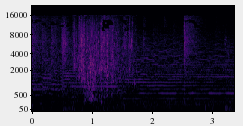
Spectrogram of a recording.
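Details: Music with steady sustained tones and a soft swell of noise near the one-second mark, faint water and boat-like sounds underneath, and no animal calls.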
